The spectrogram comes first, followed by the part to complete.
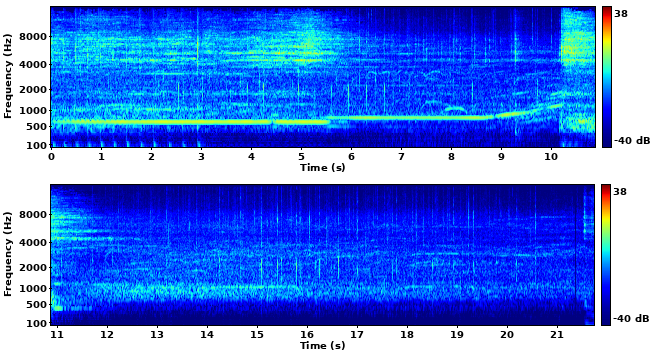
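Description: A live rock band ends a song: a long held note over pulsing bass and drums slides upward, then a final crash about ten seconds in. A large crowd then cheers and applauds, slowly dying down.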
